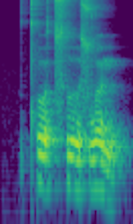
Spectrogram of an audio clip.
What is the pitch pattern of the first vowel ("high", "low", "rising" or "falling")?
falling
